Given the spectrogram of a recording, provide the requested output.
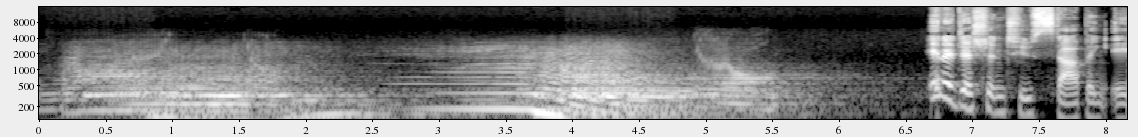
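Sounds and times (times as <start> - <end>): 
low drawn-out whale calls: 0.0 - 6.3
speech: 6.7 - 8.1.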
